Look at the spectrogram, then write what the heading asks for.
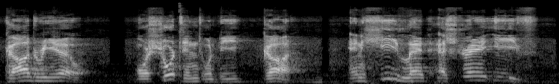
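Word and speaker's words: Gad: God, the same way it's pronounced in Enoch with that little vowel point above the A.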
